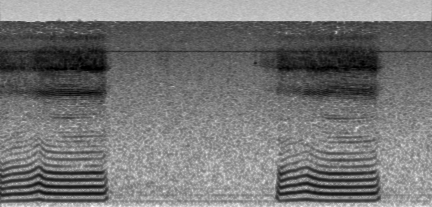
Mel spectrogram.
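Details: Female cat that snores every time she sleeps, louder than usual today: two drawn-out, buzzing, tone-like snores about three seconds apart with quiet pauses between; sleeping cat snoring.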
